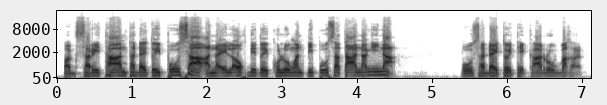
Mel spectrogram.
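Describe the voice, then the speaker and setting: An actor playing a stubborn, evasive village husband who grumbles, in an Ilocano radio drama. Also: male voice, medium pitch, steady tone, normal speed, bright, forceful tone, lightly acted.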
